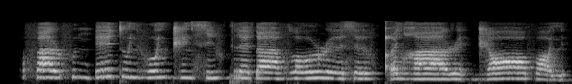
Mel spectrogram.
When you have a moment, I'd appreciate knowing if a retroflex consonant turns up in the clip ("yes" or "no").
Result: yes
